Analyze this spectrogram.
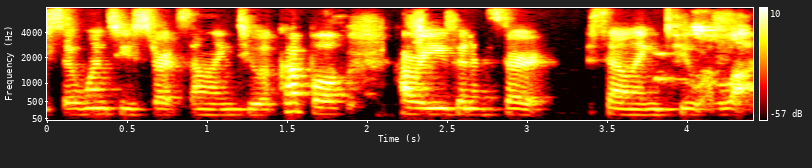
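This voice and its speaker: With ordinary pitch variation, the woman's voice sounds very deep and low. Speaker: startup program presenter. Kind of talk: webinar presentation. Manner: fast.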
